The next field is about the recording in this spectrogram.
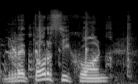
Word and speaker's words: retorcijón: She said it wrong, Eddie. Don't start saying that. Retorcijón.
